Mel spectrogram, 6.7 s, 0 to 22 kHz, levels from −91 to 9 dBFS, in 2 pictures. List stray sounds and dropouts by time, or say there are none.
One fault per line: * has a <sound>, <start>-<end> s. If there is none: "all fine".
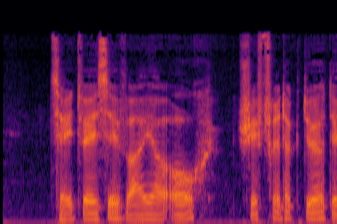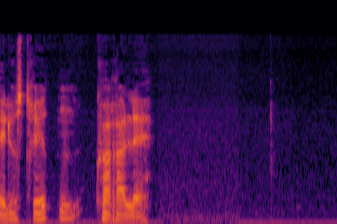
all fine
